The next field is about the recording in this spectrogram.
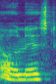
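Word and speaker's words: honest: दिया इस फादर मां अब यहां पर भी साइलेंट है ऑनेस्ट के अंदर और जो दूसरा लेटर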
